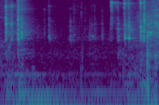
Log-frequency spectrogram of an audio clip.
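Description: Typing on a computer keyboard: quiet, close clusters of sharp key clicks in irregular bursts, with short pauses between them and no voices.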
